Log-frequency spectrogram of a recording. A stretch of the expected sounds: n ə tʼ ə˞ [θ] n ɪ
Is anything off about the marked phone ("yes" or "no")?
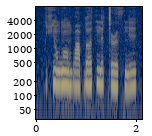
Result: no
